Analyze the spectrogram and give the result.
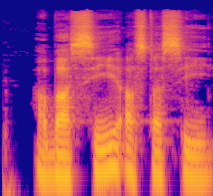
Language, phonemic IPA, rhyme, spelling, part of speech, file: Norwegian Bokmål, /abaˈsiː.astaˈsiː/, -iː, abasi-astasi, noun, Nb-abasi-astasi.ogg
- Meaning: astasia-abasia (the inability either to stand or walk due to loss of motor control)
